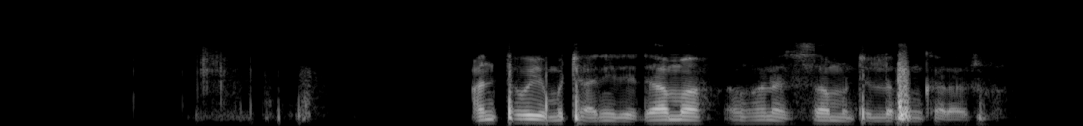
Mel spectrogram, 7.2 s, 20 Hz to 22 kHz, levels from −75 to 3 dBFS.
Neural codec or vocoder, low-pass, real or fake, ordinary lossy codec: none; 5.4 kHz; real; Opus, 32 kbps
